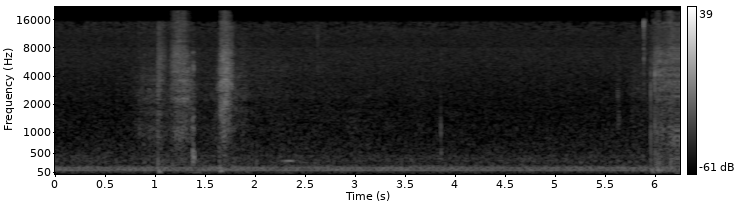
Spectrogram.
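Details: Sneezes from young Japanese women: a couple of short, quiet sneezes with sharp bursts of air over a steady room hum.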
